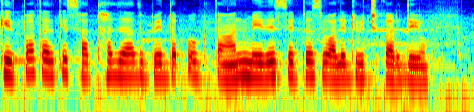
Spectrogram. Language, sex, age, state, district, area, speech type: Punjabi, female, 30-45, Punjab, Shaheed Bhagat Singh Nagar, urban, read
